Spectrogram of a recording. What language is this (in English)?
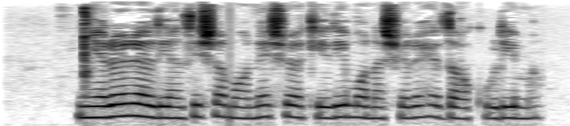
Swahili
